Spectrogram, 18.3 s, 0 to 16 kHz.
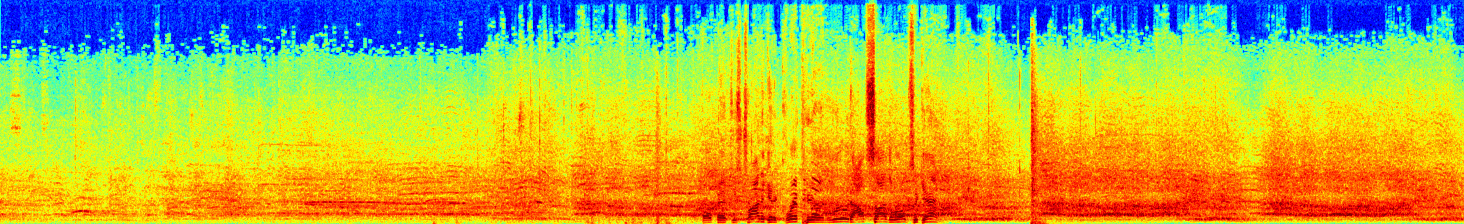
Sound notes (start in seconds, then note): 1.5 crowd cheering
